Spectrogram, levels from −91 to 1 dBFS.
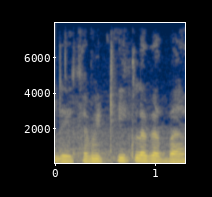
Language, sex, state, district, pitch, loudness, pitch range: Bhojpuri, female, Uttar Pradesh, Gorakhpur, 150 Hz, -15 LUFS, 145-160 Hz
